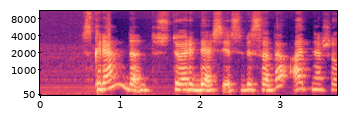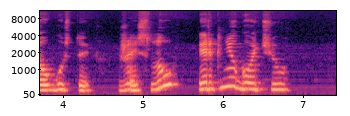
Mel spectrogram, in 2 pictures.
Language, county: Lithuanian, Kaunas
